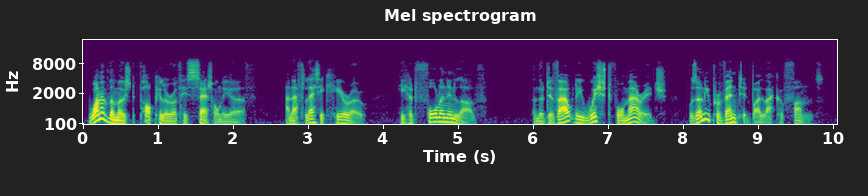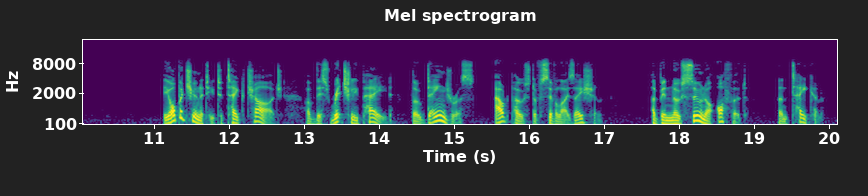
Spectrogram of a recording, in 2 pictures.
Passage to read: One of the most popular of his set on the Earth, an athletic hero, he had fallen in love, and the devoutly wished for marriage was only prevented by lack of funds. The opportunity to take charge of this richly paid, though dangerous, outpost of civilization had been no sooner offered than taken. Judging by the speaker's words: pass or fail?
pass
